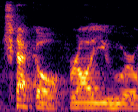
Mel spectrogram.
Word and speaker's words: Cecco: time to put the front bumper on from Keo racing czecho racing sorry uh I talked to the owner himself and he said it's actually pronounced czecho for all you who are wondering cuz I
